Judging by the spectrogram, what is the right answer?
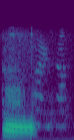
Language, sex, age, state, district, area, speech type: Maithili, male, 45-60, Bihar, Saharsa, rural, conversation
